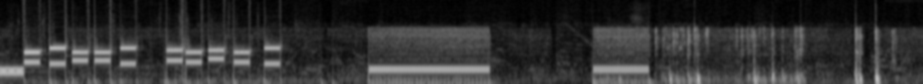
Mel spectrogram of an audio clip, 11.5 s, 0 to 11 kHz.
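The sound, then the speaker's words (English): Morning radio show hosts from station K92.3 place a phone call to a man: a quick run of touch-tone dialing beeps, two bursts of rapid keypad tones, followed by long ringback tones on the line and then some clicks and handling noise of the call connecting. “All we're going to try to do here is get him on the phone and see if we can't talk to him.”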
